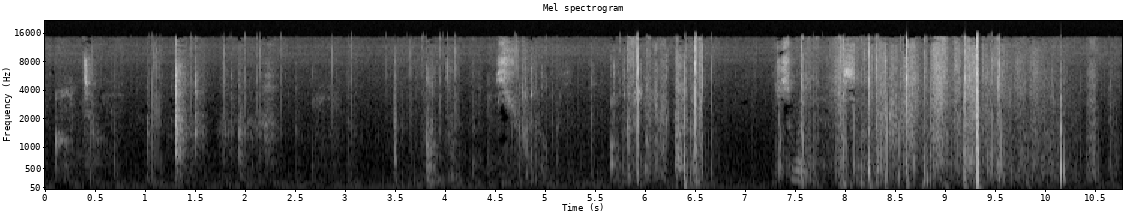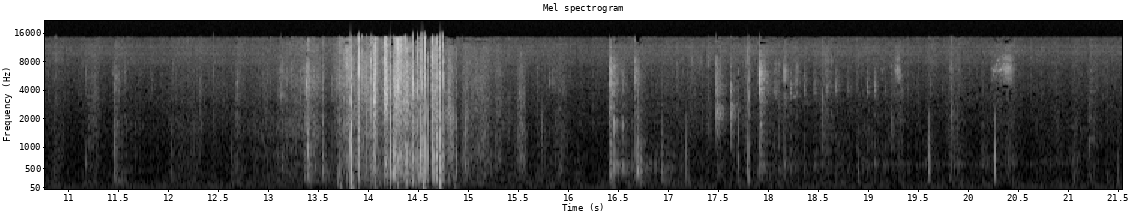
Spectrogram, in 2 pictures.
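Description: Handling noise: crinkling and rustling with scattered small plastic clicks and knocks as a plastic toy gumball machine is opened and handled, loudest in two stretches of a second or two each, near the middle and about two-thirds through.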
